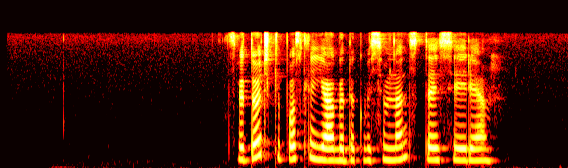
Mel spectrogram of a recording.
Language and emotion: Russian, positive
